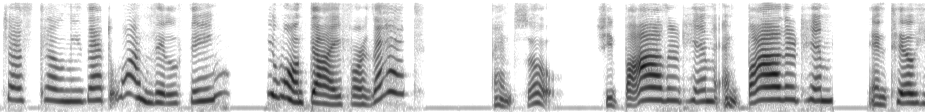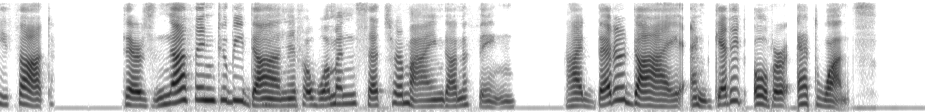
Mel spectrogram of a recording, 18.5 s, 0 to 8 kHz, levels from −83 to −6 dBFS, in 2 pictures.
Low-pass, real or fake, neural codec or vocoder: 7.2 kHz; fake; autoencoder, 48 kHz, 32 numbers a frame, DAC-VAE, trained on Japanese speech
